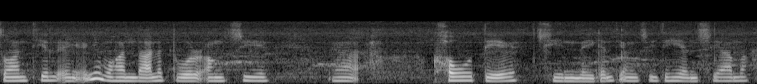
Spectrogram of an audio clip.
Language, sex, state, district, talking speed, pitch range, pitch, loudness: Mizo, female, Mizoram, Aizawl, 180 wpm, 160-175 Hz, 170 Hz, -21 LUFS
